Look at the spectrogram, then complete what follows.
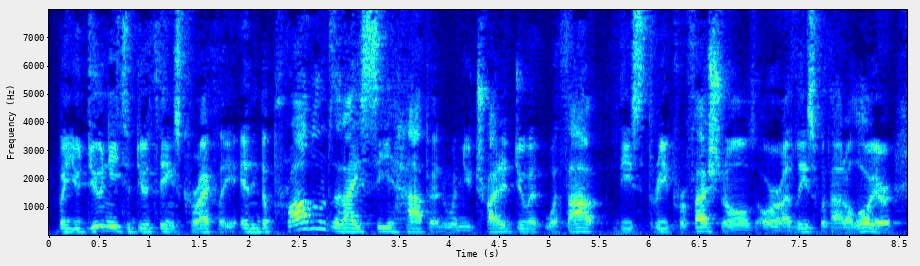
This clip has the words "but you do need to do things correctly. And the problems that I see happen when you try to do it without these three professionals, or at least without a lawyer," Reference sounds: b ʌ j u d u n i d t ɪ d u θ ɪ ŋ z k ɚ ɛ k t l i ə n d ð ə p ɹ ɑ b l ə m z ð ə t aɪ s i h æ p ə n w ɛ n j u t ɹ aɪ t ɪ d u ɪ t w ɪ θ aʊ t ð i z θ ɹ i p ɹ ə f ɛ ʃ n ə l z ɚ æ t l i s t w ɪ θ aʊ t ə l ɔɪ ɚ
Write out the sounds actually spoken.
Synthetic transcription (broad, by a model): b ʌ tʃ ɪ d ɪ n i d t ɪ d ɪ θ ɪ ŋ z k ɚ ɛ k t l i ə n ð ə p ɹ ɑ b l ə m z ð ə t aɪ s i h æ p ə n w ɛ n j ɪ t ɹ aɪ t ɪ d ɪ ɪ t w ɪ θ aʊ t ð i z θ ɹ i p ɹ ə f ɛ ʃ n l z ɚ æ t l i s t w ɪ θ aʊ t ə l ɔɪ ɚ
